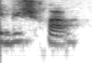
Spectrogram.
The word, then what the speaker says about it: Busra: J'ai bien prononcé ton prénom, c'est bon? Exactement, oui, c'est Bushra.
